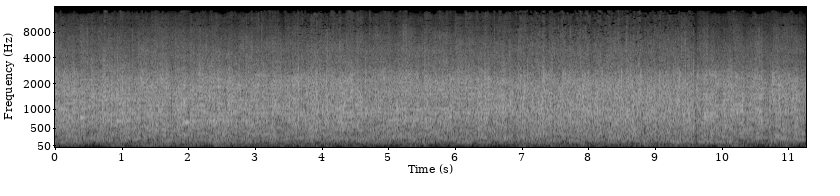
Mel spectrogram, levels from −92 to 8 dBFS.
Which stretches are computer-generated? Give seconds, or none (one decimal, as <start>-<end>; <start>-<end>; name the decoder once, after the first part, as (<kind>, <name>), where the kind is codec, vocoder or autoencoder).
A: 0.0-3.7 (codec, SNAC); 4.2-6.9; 9.6-11.3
